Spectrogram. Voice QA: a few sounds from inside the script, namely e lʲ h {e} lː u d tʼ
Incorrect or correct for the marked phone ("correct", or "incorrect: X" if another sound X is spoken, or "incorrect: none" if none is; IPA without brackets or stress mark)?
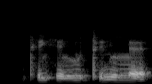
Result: correct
